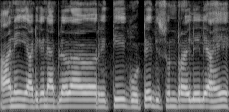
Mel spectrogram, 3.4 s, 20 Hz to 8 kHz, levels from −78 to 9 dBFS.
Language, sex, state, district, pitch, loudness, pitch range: Marathi, male, Maharashtra, Sindhudurg, 175 Hz, -13 LUFS, 175-180 Hz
